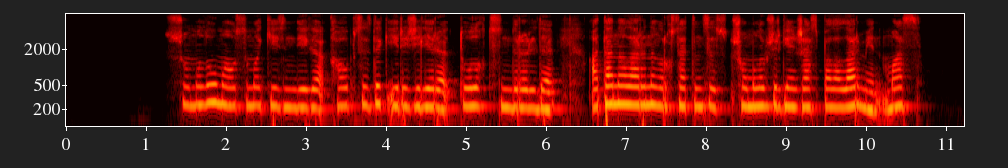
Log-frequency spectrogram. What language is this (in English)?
Kazakh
